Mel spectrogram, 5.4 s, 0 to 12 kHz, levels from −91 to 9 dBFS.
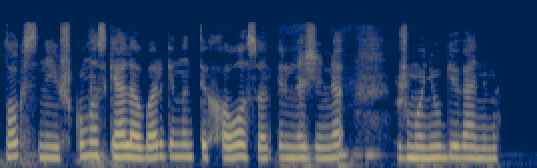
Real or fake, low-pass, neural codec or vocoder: real; 7.2 kHz; none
